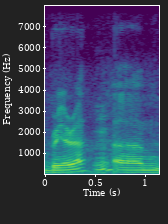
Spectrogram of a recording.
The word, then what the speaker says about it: Brera: This is the Brera? Did I pronounce it right? Yes, it's an Alfa Romeo Brera.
